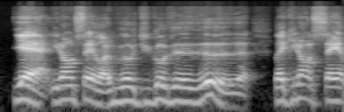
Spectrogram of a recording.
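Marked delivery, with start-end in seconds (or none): 1.2-2.6 put-on punch-drunk boxer voice. Showing how not to answer reporters' questions: punch-drunk snarky Rocky voice. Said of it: "like you're, you know, Rocky and punch drunk and being snarky about it".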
